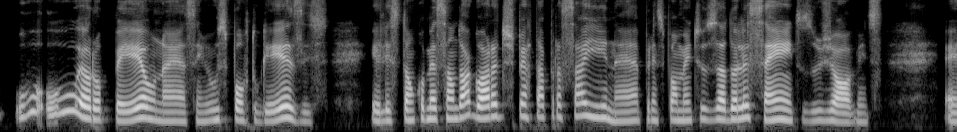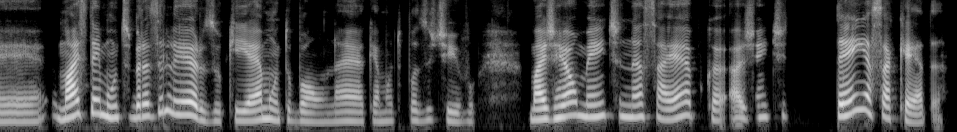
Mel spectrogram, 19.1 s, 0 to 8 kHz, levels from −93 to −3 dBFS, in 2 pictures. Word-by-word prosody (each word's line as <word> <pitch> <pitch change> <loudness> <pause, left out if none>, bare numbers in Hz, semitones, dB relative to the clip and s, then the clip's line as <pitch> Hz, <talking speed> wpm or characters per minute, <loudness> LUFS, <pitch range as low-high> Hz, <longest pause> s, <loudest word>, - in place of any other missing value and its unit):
o 340 - -4
o 315 - 0
europeu, 195 -1 +3
né, 165 -2 -3
assim, 165 0 -9
os 190 +1 -5
portugueses, 170 -1 -2 0.4
eles 175 +1 -5
estão 185 -1 -2
começando 205 +2 -1
agora 230 -2 +4
a - - -5
despertar 240 -1 -4
pra 240 - -9
açaí, 240 -1 -3
né, 170 -1 -5
principalmente 185 +1 -7
os 195 0 -6
adolescentes, 195 -3 +1
os 180 +1 -10
jovens. 155 -3 -1 0.6
Eh, 160 +1 -5
mas 230 +7 +8
tem 310 -1 +1
muitos 230 -2 -1
brasileiros, 255 - +2
o 170 - -10
que 175 +1 -3
é 180 +2 +5
muito 190 -2 -4
bom, 160 -2 -4
né, 165 +1 -3
o - - -18
que 165 - -11
é - - -8
muito 170 +1 -15
positivo. 170 -3 -8 0.5
Mas, 200 +1 +6
realmente, 255 +3 +2
nessa 235 -2 0
época, 220 -3 0
a - - 0
gente 230 +4 -7 0.5
tem 295 +9 +6
essa 250 -8 +3
queda, 150 -9 -2
195 Hz, 145 wpm, -24 LUFS, 170-235 Hz, 0.6 s, mas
